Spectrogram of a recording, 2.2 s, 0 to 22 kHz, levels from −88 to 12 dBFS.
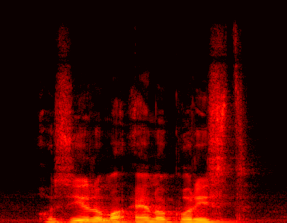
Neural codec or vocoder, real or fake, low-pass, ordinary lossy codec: none; real; 19.8 kHz; none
